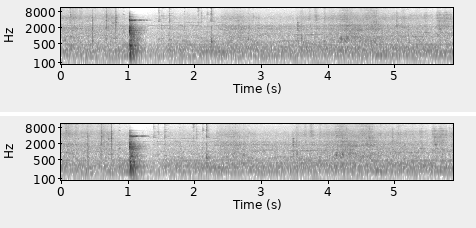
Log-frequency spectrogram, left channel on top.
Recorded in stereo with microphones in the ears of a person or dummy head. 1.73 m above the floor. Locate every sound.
1.0 s a piano: 70° left (ahead or behind), 2.5 m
